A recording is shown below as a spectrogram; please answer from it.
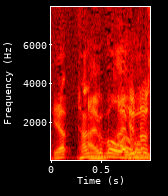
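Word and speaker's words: Tagovailoa: My goal before next season is to be able to pronounce the Alabama quarterback's last name. Tua is all I call him. Tungavaloa. Tungavaloa. Yep, Tungavaloa.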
